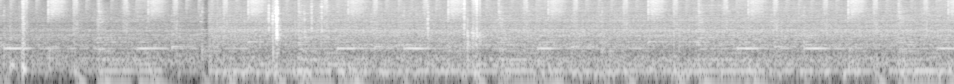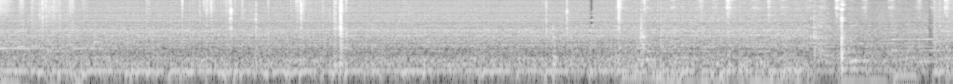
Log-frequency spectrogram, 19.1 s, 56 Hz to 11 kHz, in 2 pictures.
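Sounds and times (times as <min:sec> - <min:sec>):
low hum: 0:00.0 - 0:10.9.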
